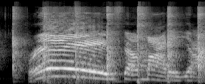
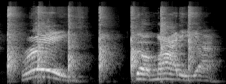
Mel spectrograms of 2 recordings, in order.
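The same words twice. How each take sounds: First: Drawn-out joyful praise, louder; slow, booming praise shout. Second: Said in the usual way. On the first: Retold or imitated. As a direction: proclaim it slowly and loudly. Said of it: "Guess what I said?". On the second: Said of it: "That's what I'm talking about".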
